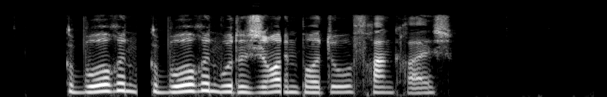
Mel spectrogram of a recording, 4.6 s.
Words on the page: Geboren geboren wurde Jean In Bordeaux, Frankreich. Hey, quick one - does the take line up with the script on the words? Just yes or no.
yes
